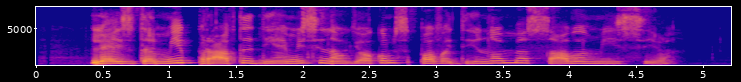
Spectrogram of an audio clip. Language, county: Lithuanian, Vilnius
